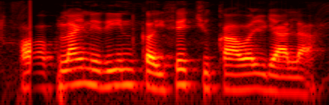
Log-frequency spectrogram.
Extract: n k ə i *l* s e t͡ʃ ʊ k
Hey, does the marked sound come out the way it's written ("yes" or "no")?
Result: no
